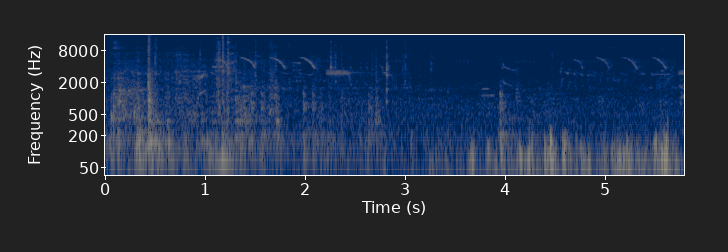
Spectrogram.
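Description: A bird calling in short runs of three or four quick, high, falling whistles, twice, over scattered faint knocks.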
